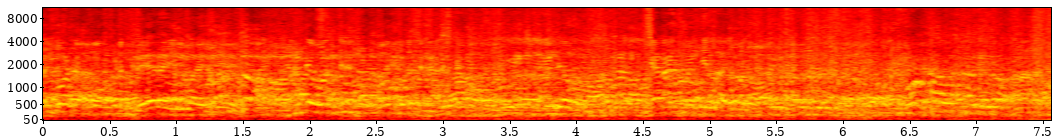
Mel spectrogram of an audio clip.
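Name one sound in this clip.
A crowd of young men talk and shout over one another close by in a cramped, echoing room.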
